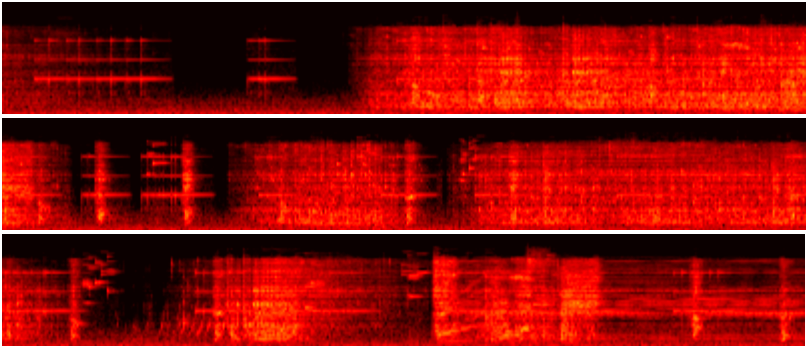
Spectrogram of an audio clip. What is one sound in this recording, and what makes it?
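Electronic game music and effects play from small phone speakers.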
